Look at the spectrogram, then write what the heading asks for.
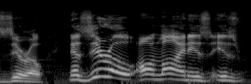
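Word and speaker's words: Xero: another one called zero it's spelled funny x e r o but it's pronounced zero now zero online is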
